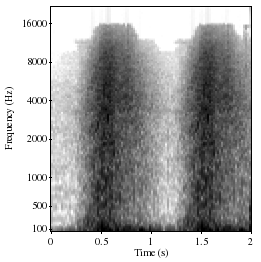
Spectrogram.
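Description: Two whoosh sound effects accompanying a TV transition graphic, each swelling up and fading away, the second about a second after the first, over a low rumble.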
